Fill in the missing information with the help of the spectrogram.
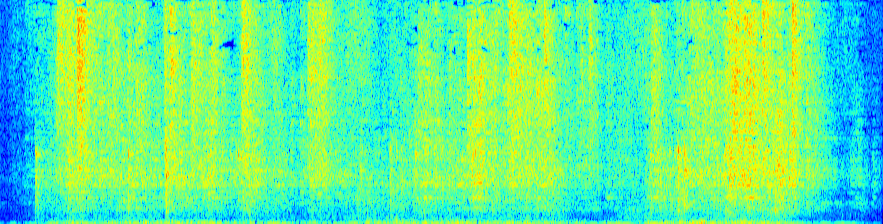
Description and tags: recording of a shopping cart/wagon (?)
cart, field-recording, metal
